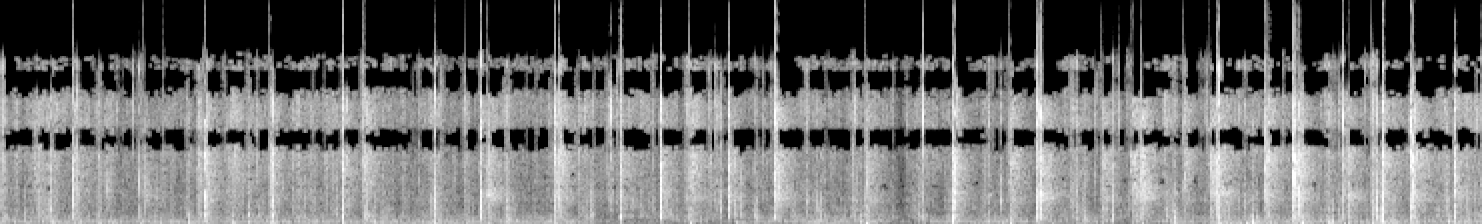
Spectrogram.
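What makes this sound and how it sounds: A rolled strip of clear, air-filled plastic bubble wrap is twisted between both hands while the fingers pop the bubbles. Around fifty sharp, bright pops snap out over a steady crinkling hiss, each dying away almost instantly.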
